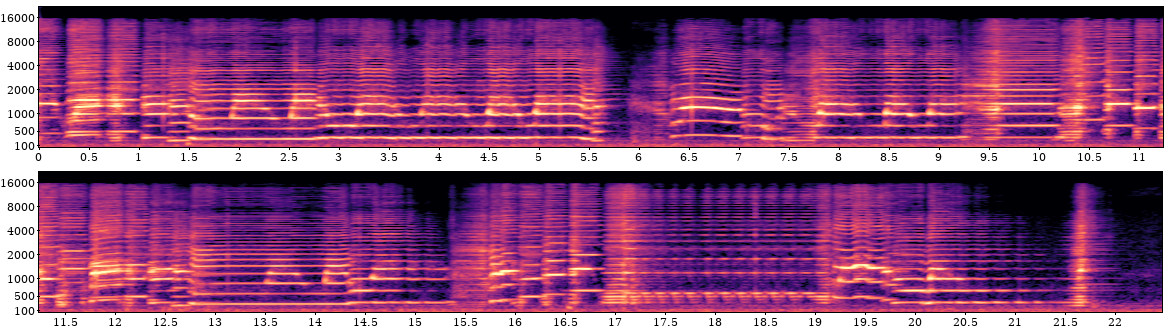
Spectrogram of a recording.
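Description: Hohner diatonic harmonica in the key of A being played: phrases of held chords and single notes with bent notes that slide in pitch, broken by two short pauses. Late on, a held chord gets a fast fluttering hand-cupped warble before the playing stops near the end.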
